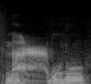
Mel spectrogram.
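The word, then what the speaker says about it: نعبد: Jangan na'budu, jangan terjeda atau bunyi ainnya ke hamzah. Na'budu. Nah, huruf ain itu tidak ada sifat syiddah ataupun suara yang tertahan, tidak ada di situ. Jadi huruf ain tidak ada suara yang tertahan. Tidak seperti hamzah. Kalau hamzah kan fa'tu bisurah. Fa'tu memang dia ditahan. Karena suaranya dia tertahan di situ. Huruf hamzah itu dia sifatnya syiddah. Sedangkan ain tidak memiliki sifat syiddah. Maka jangan sampai tertahan.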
